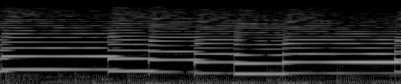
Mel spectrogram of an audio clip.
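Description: A keyboard or synthesizer playing a slow run of held notes, about two a second, each at a dead-steady pitch with abrupt steps between them. The flat, stepped pitch is the pattern that hard pitch correction (auto-tune) leaves on a vocal.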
